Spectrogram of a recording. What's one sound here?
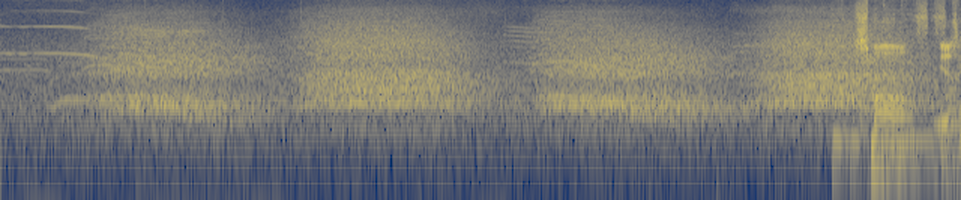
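A large crowd roars in swelling waves.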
